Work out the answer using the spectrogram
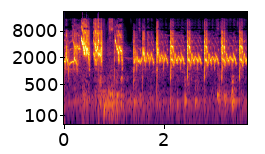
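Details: Budgerigar chatter to stimulate breeding in pets: harsh opening squawks, then a steady run of similar chirps repeated about three times a second.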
